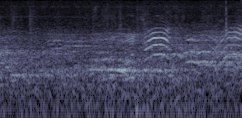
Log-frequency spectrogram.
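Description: Raised voices shouting in a reverberant sports hall over a steady background of crowd noise, with one high shout about one and a half seconds in.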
